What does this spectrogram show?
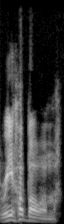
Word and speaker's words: Rehoboam: before I start butchering the term the word Rehoboam how do i how am I supposed to be pronouncing this without sounding like some kind of book from Boston well that was pretty close Rehoboam is Lee correct rape yeah re Rehoboam okay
